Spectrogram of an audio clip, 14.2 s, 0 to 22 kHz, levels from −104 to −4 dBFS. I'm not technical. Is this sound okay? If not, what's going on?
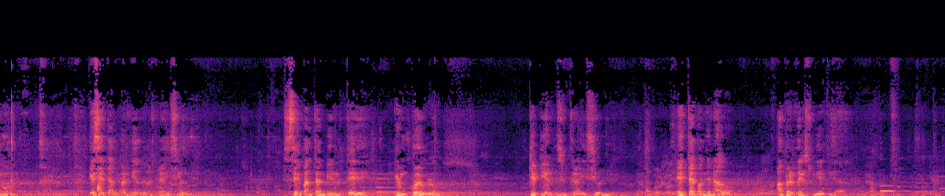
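No, there's a low, steady buzz running under the whole clip, at about 47 times a second. That's a block size mismatch (truncated): one stage hands over chunks of audio, which fits 1024-sample blocks, and the end of each chunk gets chopped off, leaving a regular buzz.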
